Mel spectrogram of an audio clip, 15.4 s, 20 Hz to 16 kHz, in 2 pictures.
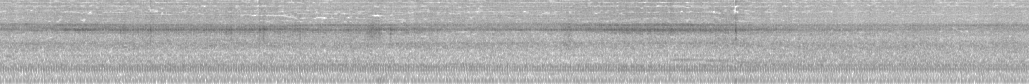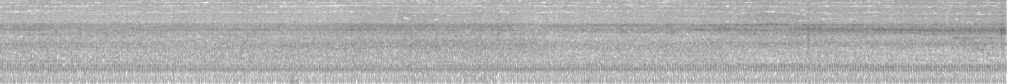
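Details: A nebulizer compressor running for a 2-month-old baby with a cold and cough: a steady mechanical motor hum with a constant buzzing drone.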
